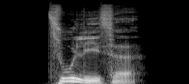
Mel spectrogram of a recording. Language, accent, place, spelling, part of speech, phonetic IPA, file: German, Germany, Berlin, zuließe, verb, [ˈt͡suːˌliːsə], De-zuließe.ogg
- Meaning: first/third-person singular dependent subjunctive II of zulassen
